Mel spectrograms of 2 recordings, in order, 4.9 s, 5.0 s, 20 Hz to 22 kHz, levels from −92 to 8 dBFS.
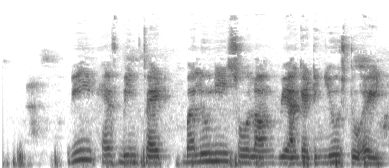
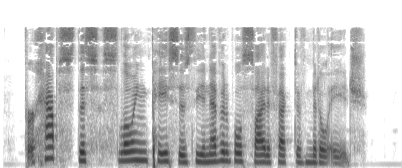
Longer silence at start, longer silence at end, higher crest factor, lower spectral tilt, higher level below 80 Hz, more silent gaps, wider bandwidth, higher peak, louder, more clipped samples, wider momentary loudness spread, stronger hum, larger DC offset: second, 0.15 s vs 0.3 s; second, 0 s vs 0.5 s; about the same, 20 dB vs 18 dB; about the same, -4.5 dB/octave vs -4 dB/octave; about the same, -56 dBFS vs -52 dBFS; neither; first, 15 kHz vs 12 kHz; about the same, -2 dBFS vs -4 dBFS; about the same, -21 LUFS vs -21 LUFS; neither; about the same, 10 LU vs 9 LU; neither; neither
